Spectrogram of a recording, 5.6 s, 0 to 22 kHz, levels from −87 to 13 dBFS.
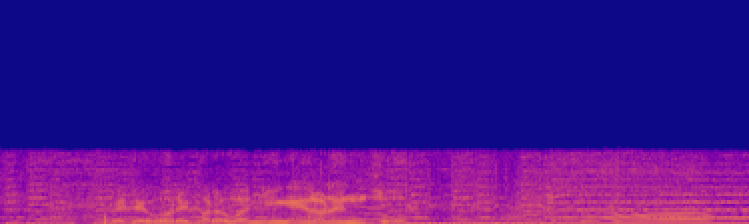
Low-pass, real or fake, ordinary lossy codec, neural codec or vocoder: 7.2 kHz; real; Opus, 64 kbps; none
